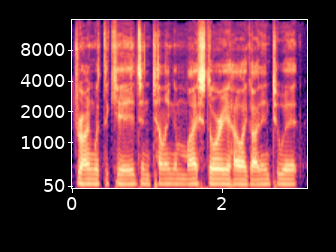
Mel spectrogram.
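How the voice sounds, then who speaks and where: A man, a comic book artist, telling a heartfelt story in a podcast interview, halting with many restarts and fillers. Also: on the low side, completely flat delivery, a little mellow, clear, resonant tone. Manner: earnest, heartfelt.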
